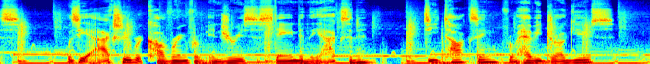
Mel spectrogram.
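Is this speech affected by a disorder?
No.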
